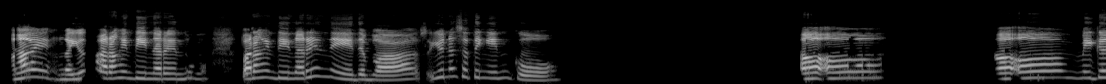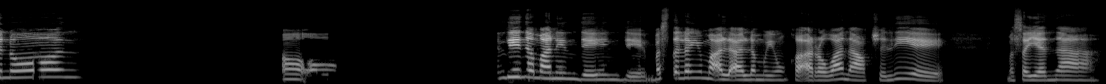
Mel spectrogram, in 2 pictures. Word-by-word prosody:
Ay, 315 0 +5
ngayon 240 +6 +4
parang 280 -1 +5
hindi 285 -3 +4
na 255 - +3
rin 255 -1 -1
o 265 -1 -21 0.3
parang 300 +4 +3
hindi 290 -1 0
na 270 - +5
rin, 365 +5 0
eh, 285 -9 +4
di 230 - -1
ba, 215 +3 -2
so - - -16
yun 335 +3 -2
ang 370 - -4
sa 345 -3 -6
tingin 300 -2 -2
ko. 205 -4 -11 2.5
Oo. 295 +3 +1 1.1
Oo, 305 +5 +1
may 295 0 +2
gano'n. 330 +2 -3 2.0
Oo. 230 -1 -11 1.7
Hindi 340 +3 +9
naman, 300 -4 +4
hindi, 260 -5 -3 0.2
hindi, 210 -4 -10 0.2
basta 240 +5 -5
lang 300 - 0
'yong 295 - -15
maalaala 220 -3 0
mo 215 -1 -16
'yong 205 0 -15
kaarawan 215 +3 -3
actually, 200 +7 -4
eh, 195 -5 0 0.8
masaya 195 0 0
na. 200 -1 -5
265 Hz, 110 wpm, -22 LUFS, 220-300 Hz, 2.5 s, Hindi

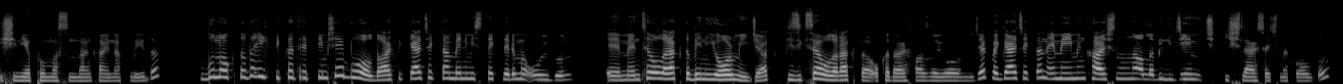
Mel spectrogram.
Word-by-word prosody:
işin 180 +1 -1
yapılmasından 170 -1 -4
kaynaklıydı. 170 - -7 0.4
Bu 320 +8 0
noktada 335 +2 0
ilk 345 -3 0
dikkat 320 +1 -2
ettiğim 305 0 -2
şey 400 -3 0
bu 315 -3 +3
oldu. 200 -4 +3
Artık 220 +4 0
gerçekten 280 0 +1
benim 270 0 -1
isteklerime 250 -1 -1
uygun, 220 -1 -3 0.3
eee, 195 - 0
mental 215 +7 0
olarak 260 -1 +5
da 255 - +2
beni 245 -1 +2
yormayacak, 205 -4 +3
fiziksel 220 +4 +2
olarak 205 -2 +3
da 175 -2 -1
o - - -3
kadar 175 -2 -2
fazla 180 -1 -5
yormayacak 175 - -3
ve 275 - +3
gerçekten 285 +2 +2
emeğimin 265 +1 -1
karşılığını 255 0 +3
alabileceğim 240 0 -3
iç 215 - -5
işler 180 -3 -2
seçmek 170 -1 -8
oldu. 165 - -7
235 Hz, 170 wpm, -32 LUFS, 180-275 Hz, 0.4 s, olarak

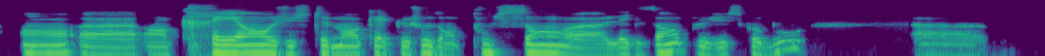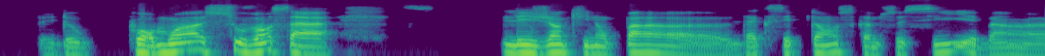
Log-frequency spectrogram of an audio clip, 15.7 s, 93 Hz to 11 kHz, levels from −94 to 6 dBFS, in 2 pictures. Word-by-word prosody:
en, 120 +1 -1
heu, 100 -2 -1
en 100 -1 -3
créant 120 -1 +4
justement 110 0 -3
quelque 105 0 -3
chose, 120 0 -2
en 90 - -6
poussant, 125 -2 0
heu, 90 -1 -2
l'exemple 110 +6 -2
jusqu'au 100 +2 -7
bout. 165 - -8 0.8
Heu 85 -1 -10 0.8
et 95 - -11
donc 100 0 -6 0.3
pour 130 -5 +6
moi, 145 +5 +6
souvent 135 +1 +3
ça 110 -5 +4
s - - -18 1.1
les 125 0 +5
gens 125 +3 +4
qui 120 -3 -4
n'ont 110 -3 -2
pas, 125 -2 +2
heu, - - -7
d' - - -9
acceptance 125 +1 -3
comme 105 -3 -5
ceci 130 +8 -3
et - - -1
ben, 95 +1 -5
115 Hz, 125 wpm, -22 LUFS, 100-125 Hz, 1.1 s, pour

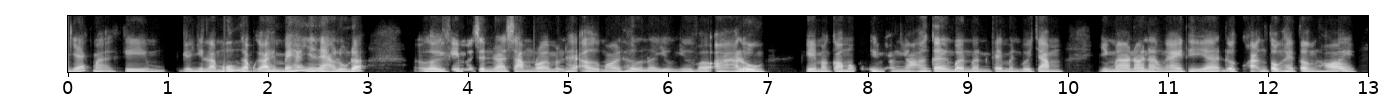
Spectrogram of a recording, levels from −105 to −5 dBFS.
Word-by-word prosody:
giác 170 +1 -2
mà 105 -6 -4
khi, 140 -1 0 0.3
kiểu 125 +1 -3
như 160 +2 0
là, 115 -4 +1
muốn 165 - +2
gặp 185 - +2
gỡ - - +1
em 170 -1 +3
bé 200 +9 +3
như 195 - +2
thế 195 - +3
nào 150 -9 +3
luôn 150 +2 +1
đó. 200 +2 +6 0.6
Rồi 135 0 +2
khi 170 - -1
mình 140 -4 -7
sinh 165 +1 0
ra 165 -1 +2
xong 155 -1 -1
rồi 140 -2 0
mình 135 +1 -5
thấy, 175 +4 0
ừ, 125 -5 -1
mọi 115 +2 -2
thứ 180 +6 +1
nó 200 - -1
dường 135 -10 -3
như 140 +3 -3
vỡ 125 - 0
òa 125 -3 0
luôn, 140 0 +5 0.4
khi 145 -1 +1
mà 125 -2 -2
có 145 +6 +1
một 155 -7 -1
cái - - -27
thiên 145 -3 -1
thần 120 - -7
nhỏ 115 +8 -1
kế 190 0 +5
bên 140 -4 +1
mình, 115 -1 -4
cái 155 +7 -1
mình 150 -7 -3
vừa 115 0 -1
chăm. 135 +2 0 0.4
Nhưng 145 -1 -3
mà 125 -3 +3
nói 140 +5 +2
nào 155 -6 0
ngay, 135 +2 0
thì 125 -3 -2
á 145 +3 +2
được 125 -5 0
khoảng 165 +2 -2
tuần, 120 - +2
2 135 +1 0
tuần 125 -3 -1
thôi, 135 -2 +2
140 Hz, 285 wpm, -23 LUFS, 125-160 Hz, 0.6 s, đó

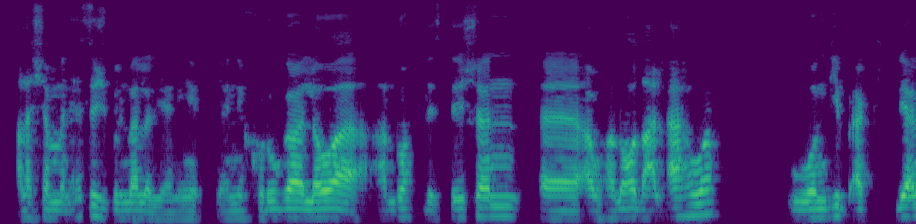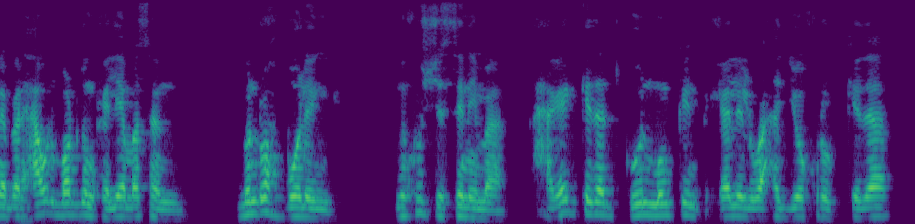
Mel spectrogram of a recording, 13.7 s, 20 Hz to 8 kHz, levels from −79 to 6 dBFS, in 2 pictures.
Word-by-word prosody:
علشان - - -3
ما 105 -1 -3
نحسّش 125 +4 -5
بالملل، 105 -3 -3
يعني 90 +1 -9
يعني 95 +1 -10
خروجة 115 +3 +2
اللي 110 -1 +2
هو 115 -1 +5
هنروح 120 +3 -4
بلايستيشن 125 +2 -2 0.2
آآ 100 -1 +2
أو - - -1
هنقُعد - - +2
على - - +4
القهوة 145 +5 +2 0.5
ونجيب 115 +4 -1
أكل. - - -2
يعني - - +5
بنحاول - - +3
برضه 150 0 +2
نخلّيها 130 0 +1
مثلًا 115 -5 -1 0.4
بنروح 165 +5 +3
bolling 120 -4 +1 0.5
نخُش 145 +4 -6
سينما، 115 -7 0 0.2
حاجات 175 - 0
كده 160 -1 +4
تكون 150 -1 -3
ممكن 145 0 -1
تخلّي 130 +1 0
الواحد 120 -1 0
يخرُج 125 -1 -2
كده 130 0 +1
125 Hz, 155 wpm, -24 LUFS, 110-135 Hz, 0.5 s, هو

